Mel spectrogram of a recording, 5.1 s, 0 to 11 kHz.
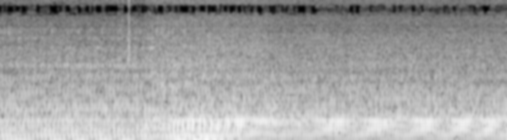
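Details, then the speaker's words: Honda EU2000i inverter generator after full carburetor and fouled fuel system repair, in eco mode under 1500 W load: steady even hum rises briefly as load hits then settles smoothly without hunting or surging; normal running under load. "1500 watts no problem in echo mode everything's working perfectly now this fuel system is fully repaired"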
